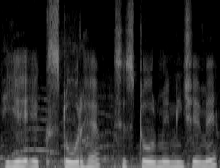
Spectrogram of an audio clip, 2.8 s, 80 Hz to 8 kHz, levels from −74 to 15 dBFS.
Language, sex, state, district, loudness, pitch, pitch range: Hindi, female, West Bengal, Kolkata, -19 LUFS, 210 Hz, 205-225 Hz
